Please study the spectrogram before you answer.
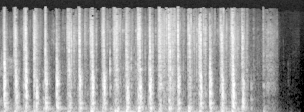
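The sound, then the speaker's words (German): A knife chops onions in rapid, steady strokes: many sharp, evenly spaced strikes with dull low thuds underneath, stopping abruptly after about three and a half seconds. “Jetzt noch Zwiebeln schneiden und dann geht's los.”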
